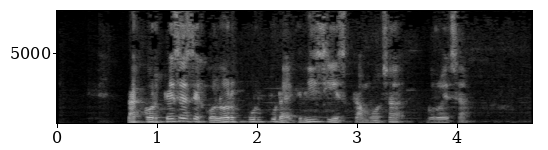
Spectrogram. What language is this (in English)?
Spanish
